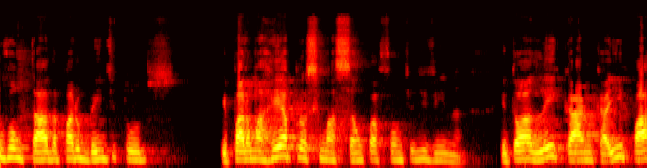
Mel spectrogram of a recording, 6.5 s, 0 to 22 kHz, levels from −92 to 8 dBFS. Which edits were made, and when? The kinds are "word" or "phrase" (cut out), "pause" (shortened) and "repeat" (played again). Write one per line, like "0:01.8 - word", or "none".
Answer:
none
